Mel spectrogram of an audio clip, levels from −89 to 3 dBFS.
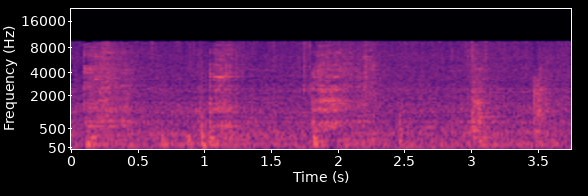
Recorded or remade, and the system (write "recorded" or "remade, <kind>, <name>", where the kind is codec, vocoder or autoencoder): recorded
